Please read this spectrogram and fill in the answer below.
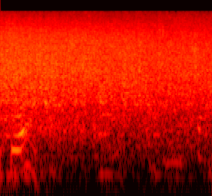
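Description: Water running steadily from a garden rockery into a koi pond, an even splashing hiss.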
